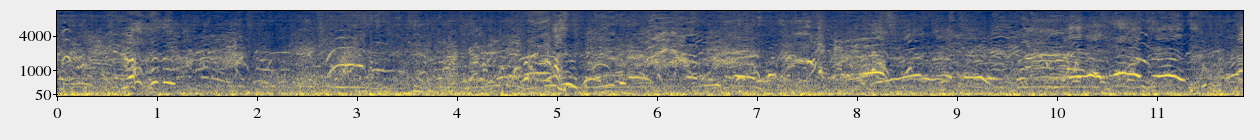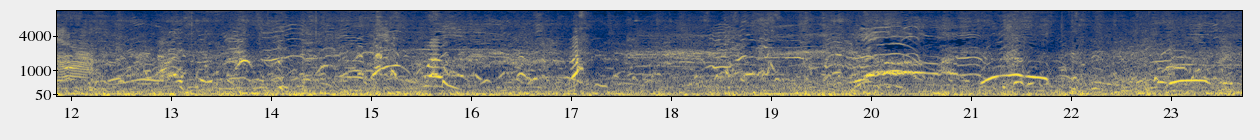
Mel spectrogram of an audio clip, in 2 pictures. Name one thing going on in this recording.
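Young women scream and laugh loudly close by.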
